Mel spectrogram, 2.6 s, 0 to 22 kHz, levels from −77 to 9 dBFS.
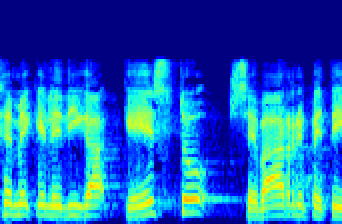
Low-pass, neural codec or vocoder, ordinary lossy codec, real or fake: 7.2 kHz; none; none; real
